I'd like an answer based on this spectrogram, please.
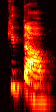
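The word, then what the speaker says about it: किताब: Fourth word is kitab. Kitab. Not giving stress to anything. Isn't it? Kitab. Not I am calling it as this word as kitab. But only kitab. Not giving stress.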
